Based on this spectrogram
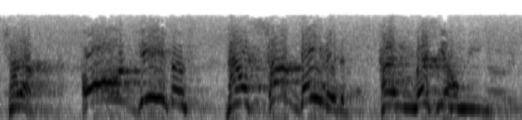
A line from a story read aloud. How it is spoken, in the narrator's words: The rest of them around here hollering also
